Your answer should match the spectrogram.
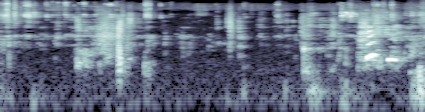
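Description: Faint scattered knocks and rustling, with a short animal call near the end.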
